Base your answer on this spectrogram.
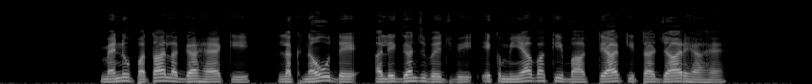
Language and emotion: Punjabi, neutral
